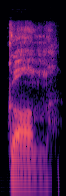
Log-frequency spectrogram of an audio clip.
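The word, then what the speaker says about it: སྒོམ: you know this is a word gum so in english we'd spell it g o with an umlaut over it m gum in tibet where they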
